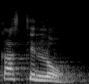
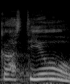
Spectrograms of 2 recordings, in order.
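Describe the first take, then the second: First: The middle consonant is said as an L. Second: The middle consonant is said as a Y. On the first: The speaker calls it wrong. "이거 카스틸로 아니에요" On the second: The speaker calls it right. "엘 발음은 그냥 요 발음으로 합니다"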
